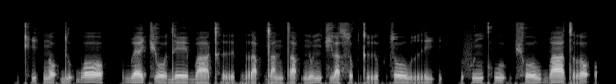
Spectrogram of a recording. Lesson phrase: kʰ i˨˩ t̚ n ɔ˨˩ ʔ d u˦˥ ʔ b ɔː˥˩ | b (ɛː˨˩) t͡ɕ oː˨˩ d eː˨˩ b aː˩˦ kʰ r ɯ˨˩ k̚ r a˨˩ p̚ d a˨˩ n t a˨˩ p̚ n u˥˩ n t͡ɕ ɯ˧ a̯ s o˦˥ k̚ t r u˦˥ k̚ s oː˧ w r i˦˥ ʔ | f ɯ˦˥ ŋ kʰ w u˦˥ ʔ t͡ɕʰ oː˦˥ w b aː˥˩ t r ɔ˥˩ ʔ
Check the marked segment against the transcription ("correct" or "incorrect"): incorrect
